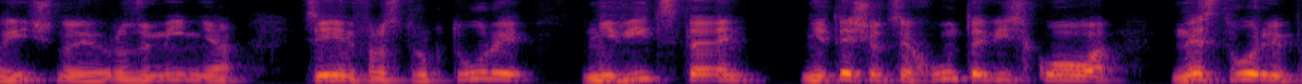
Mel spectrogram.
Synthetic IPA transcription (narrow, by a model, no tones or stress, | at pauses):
ɔɦʲit͡ʃnɔjiɾɔzʊmʲinʲːɐ | t͡sʲijinfɾɐst̪ɾʊkt̪uɾɪ | nʲiʋʲid̪st̪ɐnʲ | nʲit̪ɛʃt͡ʃɔt̪sɛxunt̪ɐʋʲijsʲkɔʋɐ | nɛst̪ʋɔɾʲʊjɛp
